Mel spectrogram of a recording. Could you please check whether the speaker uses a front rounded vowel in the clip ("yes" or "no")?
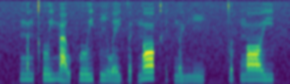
no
